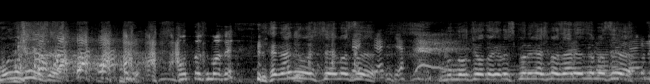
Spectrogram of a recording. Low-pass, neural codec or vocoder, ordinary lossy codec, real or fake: none; none; none; real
